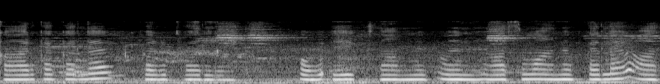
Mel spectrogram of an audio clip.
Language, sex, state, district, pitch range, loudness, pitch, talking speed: Hindi, female, Rajasthan, Bikaner, 220-230 Hz, -13 LUFS, 225 Hz, 110 wpm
